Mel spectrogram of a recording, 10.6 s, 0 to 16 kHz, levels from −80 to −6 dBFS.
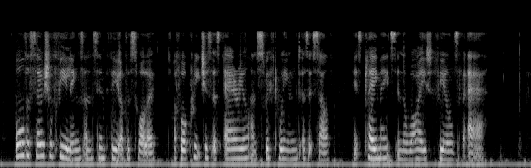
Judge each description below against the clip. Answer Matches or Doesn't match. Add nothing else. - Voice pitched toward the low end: Matches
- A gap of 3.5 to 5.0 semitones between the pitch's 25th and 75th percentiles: Doesn't match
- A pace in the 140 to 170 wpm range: Matches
